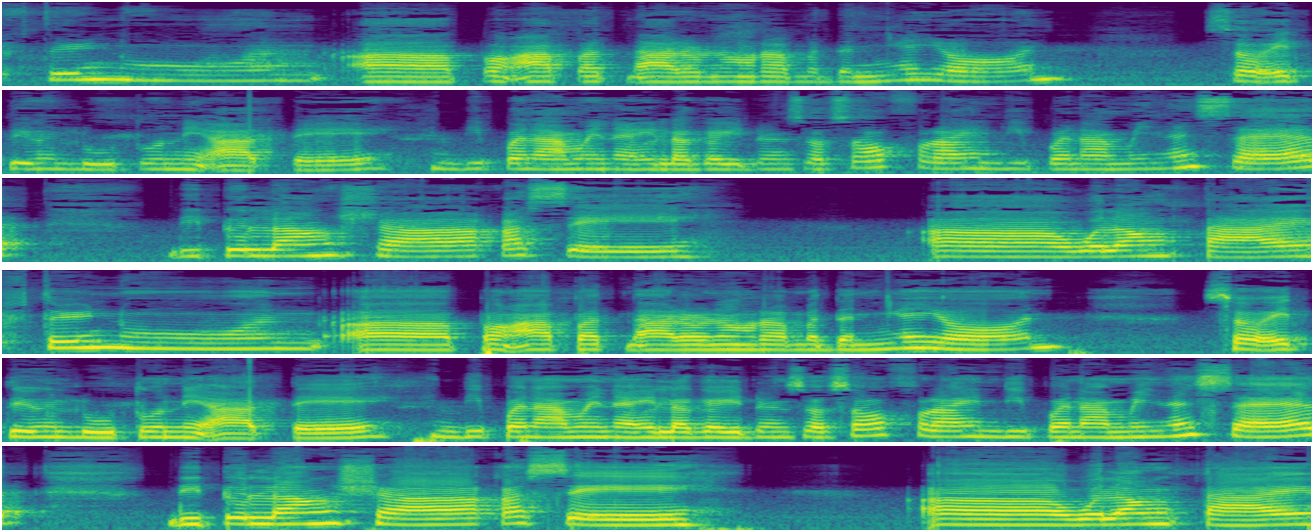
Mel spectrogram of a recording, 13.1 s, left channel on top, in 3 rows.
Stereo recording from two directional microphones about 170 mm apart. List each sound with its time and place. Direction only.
0.1 s speech: 40° right (ahead or behind)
